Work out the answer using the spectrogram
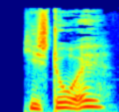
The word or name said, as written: historie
